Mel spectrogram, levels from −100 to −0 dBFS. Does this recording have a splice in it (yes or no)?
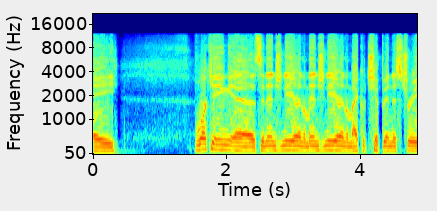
yes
